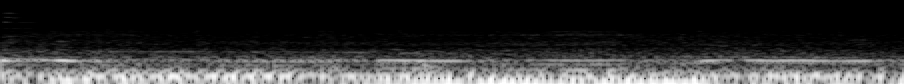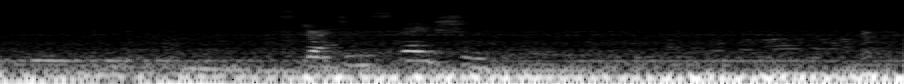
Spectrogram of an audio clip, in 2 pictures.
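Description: A bus engine rumbles and hums steadily while driving.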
